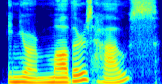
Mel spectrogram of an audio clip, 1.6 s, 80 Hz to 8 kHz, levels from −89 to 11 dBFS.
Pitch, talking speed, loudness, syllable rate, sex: 175 Hz, 150 wpm, -16 LUFS, 4.1 syllables/s, female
